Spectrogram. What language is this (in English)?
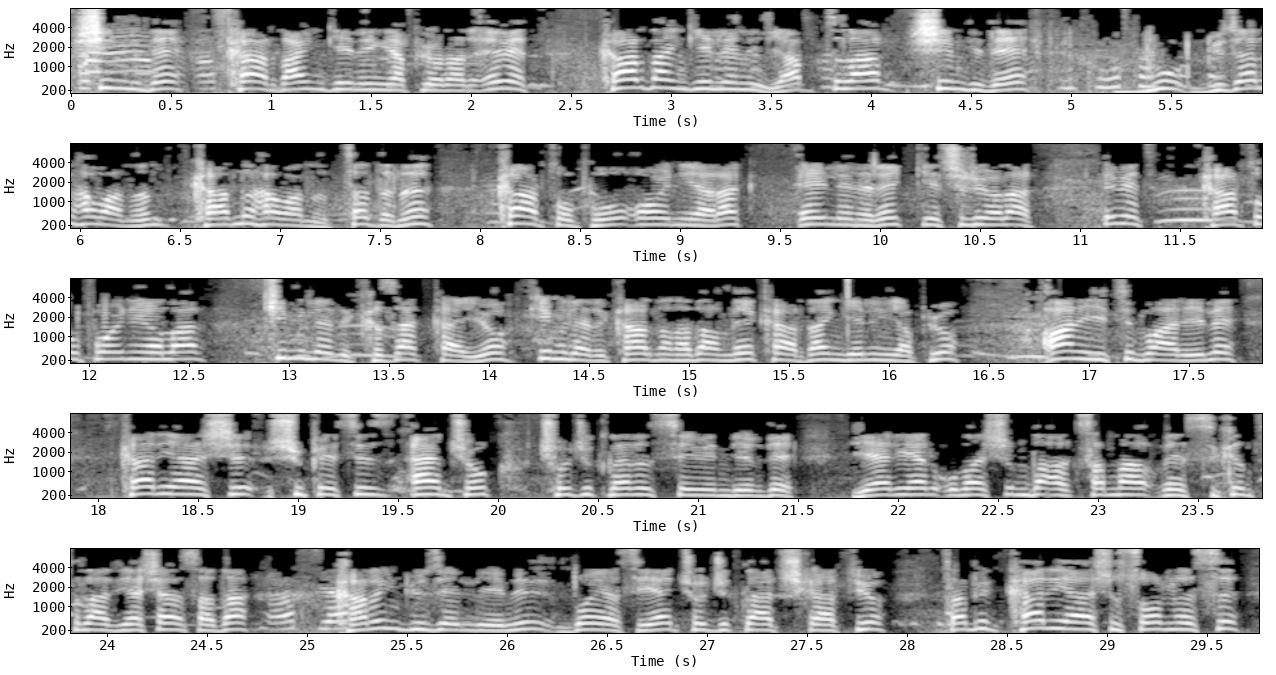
Turkish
